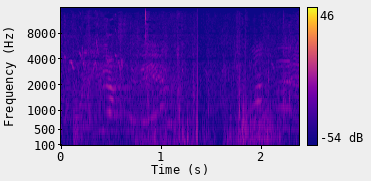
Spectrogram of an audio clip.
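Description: Indistinct chatter of several people talking, with a few sharp knocks.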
